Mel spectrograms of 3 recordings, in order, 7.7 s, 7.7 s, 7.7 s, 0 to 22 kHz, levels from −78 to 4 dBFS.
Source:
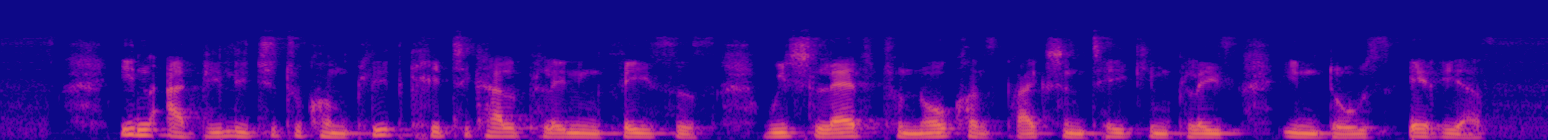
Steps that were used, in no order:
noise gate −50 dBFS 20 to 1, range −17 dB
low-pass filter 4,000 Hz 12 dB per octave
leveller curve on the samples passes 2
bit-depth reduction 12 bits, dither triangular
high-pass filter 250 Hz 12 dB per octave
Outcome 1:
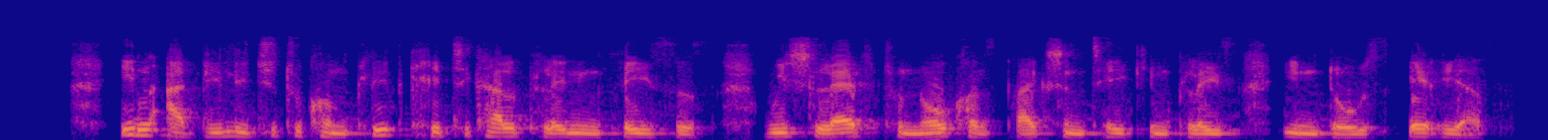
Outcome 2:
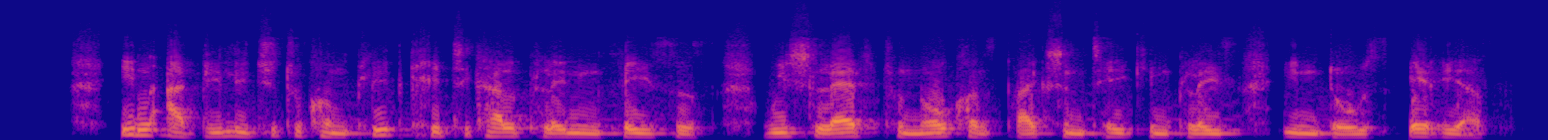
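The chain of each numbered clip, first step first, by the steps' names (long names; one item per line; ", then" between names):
high-pass filter, then leveller curve on the samples, then bit-depth reduction, then noise gate, then low-pass filter
bit-depth reduction, then low-pass filter, then leveller curve on the samples, then high-pass filter, then noise gate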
